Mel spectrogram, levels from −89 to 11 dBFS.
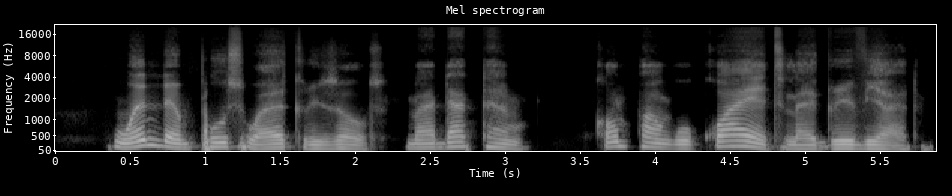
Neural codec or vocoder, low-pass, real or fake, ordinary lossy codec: autoencoder, 48 kHz, 32 numbers a frame, DAC-VAE, trained on Japanese speech; none; fake; none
